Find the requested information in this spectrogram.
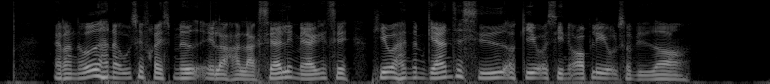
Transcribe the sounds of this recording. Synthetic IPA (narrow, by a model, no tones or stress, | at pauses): æɐɾ̥ɑ̈nɔ̽ːð̞̩ˠɦænæɐut͡sʰe̝fʁɛsmeð̞ˠelɐɦɑ̈lɑ̈ɡ̥̚d̥sæɐlimæɐɡ̥ðt͡sʰe̝hḭʊ̰ɐɦænd̥emɡ̥æɐnət͡sʰe̝lsiːðˠɒ̽ɡ̥iʊɐsiːnəɒ̽b̥le̝̰ːʊl̩sɐʋið̞ˠɐː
